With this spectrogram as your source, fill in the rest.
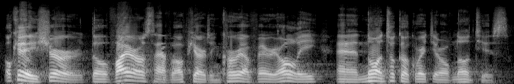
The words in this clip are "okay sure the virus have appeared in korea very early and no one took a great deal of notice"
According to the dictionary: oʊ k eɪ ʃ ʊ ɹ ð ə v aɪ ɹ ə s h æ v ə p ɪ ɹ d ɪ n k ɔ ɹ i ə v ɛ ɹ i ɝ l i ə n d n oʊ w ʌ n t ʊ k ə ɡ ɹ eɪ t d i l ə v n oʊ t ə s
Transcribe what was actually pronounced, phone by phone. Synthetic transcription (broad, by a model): oʊ k eɪ ʃ ʊ ɹ ð ə v aɪ ɹ ə s h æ v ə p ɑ ɹ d ɪ n k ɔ ɹ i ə v ɛ ɹ i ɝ l i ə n n oʊ w ʌ n t ʊ k ə ɡ ɹ eɪ t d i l ə v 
